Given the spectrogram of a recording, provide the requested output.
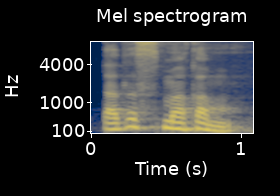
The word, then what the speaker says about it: তদস্মাকম: এর উচ্চারণটা আমাদের একটু লক্ষ্য করতে হবে। এখানে আছে দন্ত স, তাই স এর উচ্চারণটা হবে স, স কিন্তু নয়, স। তদস্মাকম, এবং শেষে যেহেতু অনক্ষর আছে তাই অনক্ষরের জায়গায় ময়ের উচ্চারণ হবে।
